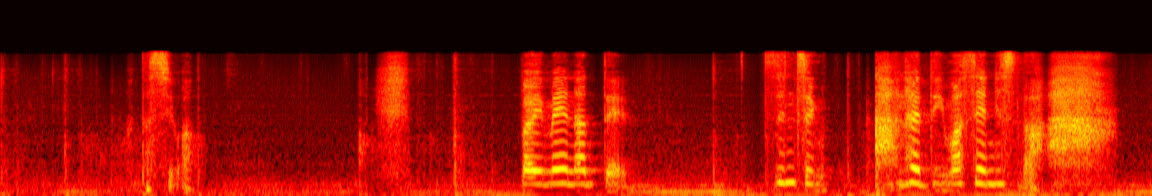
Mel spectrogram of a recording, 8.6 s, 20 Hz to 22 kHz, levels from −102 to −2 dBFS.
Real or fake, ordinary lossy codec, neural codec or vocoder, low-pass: fake; none; codec, 16 kHz, 0.5 kbps, X-Codec, HuBERT features, trained on LibriSpeech; 7.2 kHz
